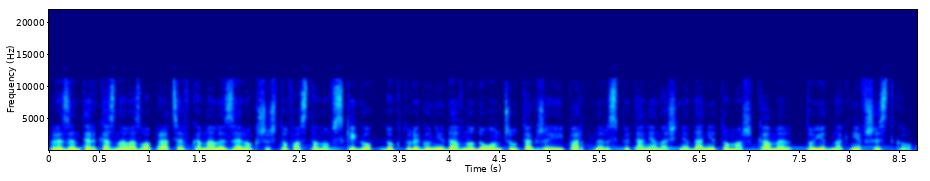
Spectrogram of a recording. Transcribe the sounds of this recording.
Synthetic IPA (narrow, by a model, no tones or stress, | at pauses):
pɾɛzɛnt̪ɛɾkaznalazwapɾat̪sɛfkanalɛzɛɾɔkʂɘʂt̪ɔfast̪anɔfskʲɛɡɔd̪ɔkt̪uɾɛɡɔɲɛd̪avnɔd̪ɔwɔnt͡ʂɘwt̪aɡʐɛjejpaɾt̪nɛɾspɘt̪aɲanaɕɲad̪aɲɛt̪ɔmaʂkamɛlt̪ɔjɛd̪nakɲɛfʂɘst̪kɔ̰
